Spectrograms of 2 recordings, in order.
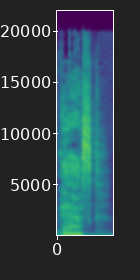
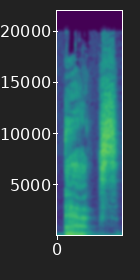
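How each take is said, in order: First: The word ends in an sk sound. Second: The word ends in a ks sound. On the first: "instead of ask" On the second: "we say ax, like A X E"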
